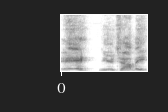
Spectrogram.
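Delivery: imitated Scottish accent. Joking that a name sounds like a Scottish person asking about a cat: Scottish accent. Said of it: "like a Scottish person asking about a cat".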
